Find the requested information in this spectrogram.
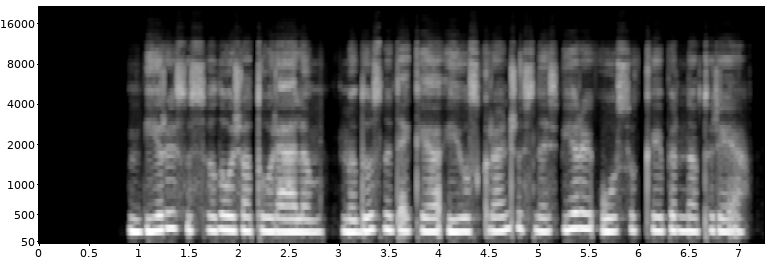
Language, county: Lithuanian, Šiauliai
